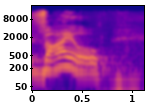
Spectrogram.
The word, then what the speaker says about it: viol: predecessor to the modern violin family is the vile group of instruments that's spelled v-i-o-l by the way it released mostly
